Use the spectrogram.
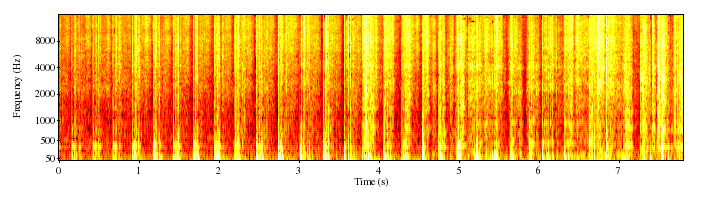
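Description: Long nails tap and scratch along the surface of an empty, hollow cardboard paper towel tube held at an angle. About 38 quick, dull, hollow knocks sound at a steady rapid pace, each with a short papery scrape and almost no ring.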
